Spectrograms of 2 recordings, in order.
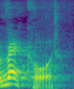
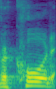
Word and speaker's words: record: as you can see the word record and record are similar and they have very similar meanings because the verb to record is to make a record you see um but we have a different stress in each of those words so really really really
